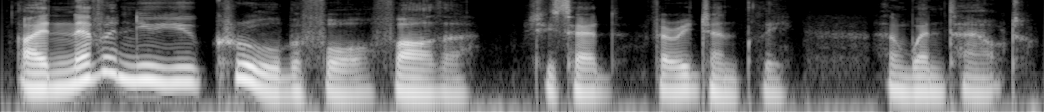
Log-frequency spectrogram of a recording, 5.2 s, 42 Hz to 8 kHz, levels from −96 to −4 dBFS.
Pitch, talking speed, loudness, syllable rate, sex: 130 Hz, 160 wpm, -21 LUFS, 4.8 syllables/s, male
